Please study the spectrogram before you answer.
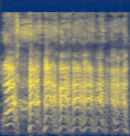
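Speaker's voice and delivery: high jeering cackle; mocking laugh. Guards on the wall laughing at the marchers, high mocking laugh. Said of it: "Imagine their enemies".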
